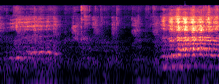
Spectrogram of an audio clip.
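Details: Goat on a farm in Pakistan, a mother with seven kids: a faint short tonal call at first, then a loud, harmonic-rich bleat filling the final second.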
